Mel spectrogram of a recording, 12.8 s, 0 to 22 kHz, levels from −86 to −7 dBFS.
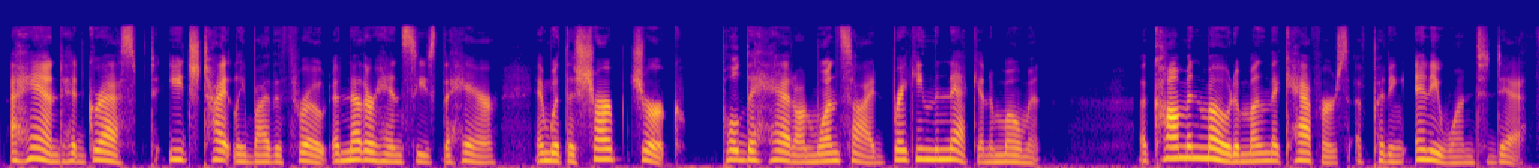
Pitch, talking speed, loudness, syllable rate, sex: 185 Hz, 195 wpm, -21 LUFS, 5.3 syllables/s, female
